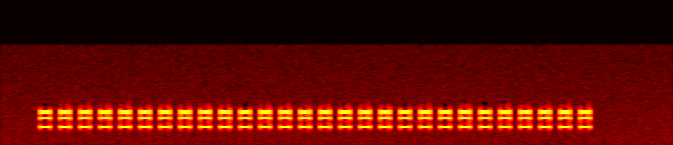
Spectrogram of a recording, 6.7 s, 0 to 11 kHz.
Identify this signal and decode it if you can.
Telephone call progress tone (North American plan), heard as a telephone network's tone, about 1400, 2050, 2450, 2600 Hz, 0.1 s on and 0.1 s off. Off-hook warning tone.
